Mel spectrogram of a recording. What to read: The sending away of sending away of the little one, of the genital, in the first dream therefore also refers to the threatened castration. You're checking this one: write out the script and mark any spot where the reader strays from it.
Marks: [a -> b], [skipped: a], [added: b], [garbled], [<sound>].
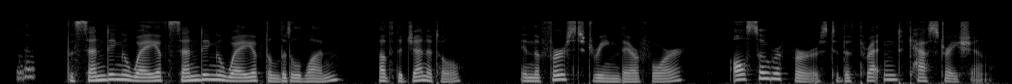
[laugh] The sending away of sending away of the little one, of the genital, in the first dream therefore also refers to the threatened castration.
